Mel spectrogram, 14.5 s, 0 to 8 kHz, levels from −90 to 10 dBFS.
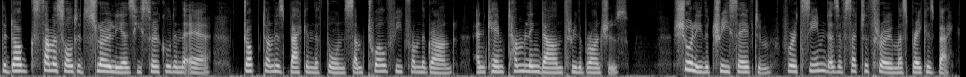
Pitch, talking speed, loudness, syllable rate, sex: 205 Hz, 195 wpm, -18 LUFS, 4.7 syllables/s, female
